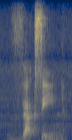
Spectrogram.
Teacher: you're going to put your teeth on top of your bottom lip, and then there should be some vibration that happens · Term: V sound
